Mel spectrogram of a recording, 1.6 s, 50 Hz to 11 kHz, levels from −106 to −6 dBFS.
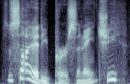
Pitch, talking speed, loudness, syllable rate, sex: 165 Hz, 145 wpm, -20 LUFS, 4.9 syllables/s, male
